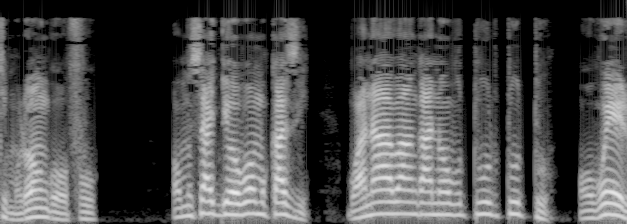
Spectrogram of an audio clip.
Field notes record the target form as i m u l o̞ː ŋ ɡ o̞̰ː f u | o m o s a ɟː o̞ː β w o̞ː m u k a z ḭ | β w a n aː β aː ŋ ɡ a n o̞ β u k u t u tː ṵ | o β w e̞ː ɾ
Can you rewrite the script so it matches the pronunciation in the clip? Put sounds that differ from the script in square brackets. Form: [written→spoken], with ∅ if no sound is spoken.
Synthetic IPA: i m u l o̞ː ŋ ɡ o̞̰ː f u | o m [o→u] s a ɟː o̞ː β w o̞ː m u k a z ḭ | β w a n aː β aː ŋ ɡ a n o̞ β u [k→t] u t u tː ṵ | o β w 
